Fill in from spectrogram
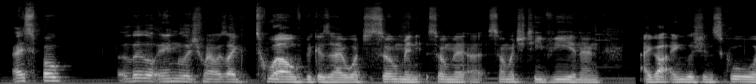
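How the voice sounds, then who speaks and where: Young man, belgian accent, dutch native speaker, halting with fillers, mid pitch, faint music behind. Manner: hesitant, many fillers and restarts. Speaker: musician guest. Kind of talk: casual podcast interview.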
